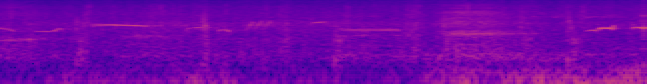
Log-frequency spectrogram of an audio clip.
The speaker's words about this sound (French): Ah Vous êtes là les oiseaux.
